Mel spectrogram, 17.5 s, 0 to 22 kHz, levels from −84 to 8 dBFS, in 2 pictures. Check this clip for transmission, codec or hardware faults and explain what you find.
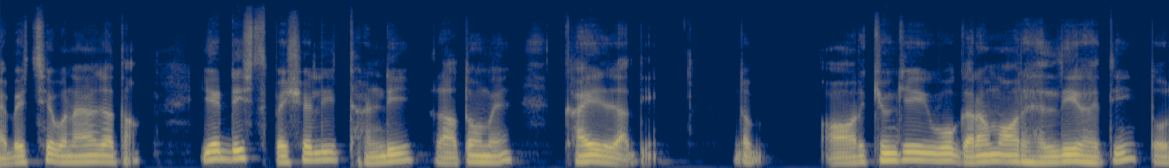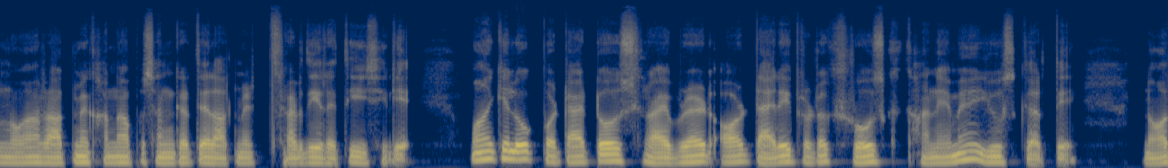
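Nothing stood out on listening to this speech recording.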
